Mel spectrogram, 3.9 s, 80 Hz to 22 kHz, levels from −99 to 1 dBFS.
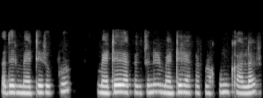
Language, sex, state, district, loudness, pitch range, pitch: Bengali, female, West Bengal, Malda, -17 LUFS, 240-265 Hz, 255 Hz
